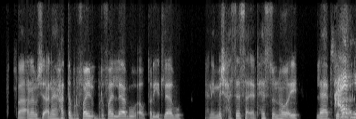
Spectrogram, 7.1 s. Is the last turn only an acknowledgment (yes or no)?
yes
